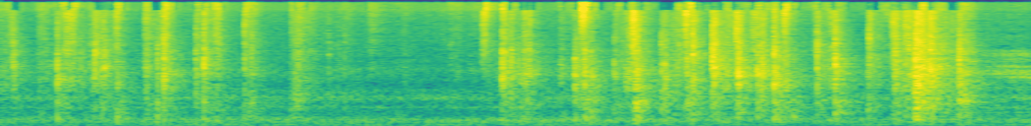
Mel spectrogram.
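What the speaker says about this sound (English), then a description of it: "So let's keep on getting the cards out on the spread for you guys." Tarot cards are dealt and laid out in a spread, producing quick, crisp flicks and snaps in uneven clusters close by, with a short pause midway.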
